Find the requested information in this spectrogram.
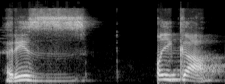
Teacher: پہلا قاف جو ہے دو نقطوں والا پر پڑھا جائے گا یعنی موٹا پڑھا جائے گا ، آگے جو کاف ہے یہ بریک ہے، یہ اس کو · زا سیٹی کے ساتھ پڑھا جائے گا کیونکہ حروف صفیریہ میں سے ہے، را کے نیچے زیر را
